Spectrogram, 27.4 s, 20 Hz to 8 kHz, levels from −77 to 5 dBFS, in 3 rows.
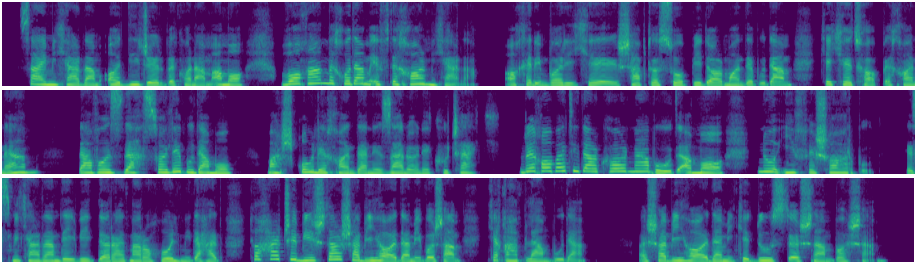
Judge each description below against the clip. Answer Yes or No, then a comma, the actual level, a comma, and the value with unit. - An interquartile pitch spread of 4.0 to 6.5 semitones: Yes, average, 4.5 semitones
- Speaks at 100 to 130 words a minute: No, average, 145 wpm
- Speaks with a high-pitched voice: Yes, high, 200 Hz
